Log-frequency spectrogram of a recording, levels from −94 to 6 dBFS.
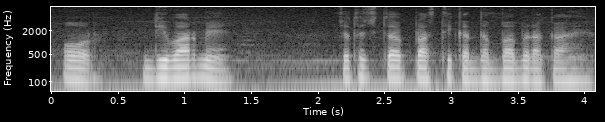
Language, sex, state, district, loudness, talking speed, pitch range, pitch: Hindi, male, Arunachal Pradesh, Lower Dibang Valley, -17 LUFS, 160 wpm, 95-115 Hz, 110 Hz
